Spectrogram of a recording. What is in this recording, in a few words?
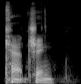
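"catching", British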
